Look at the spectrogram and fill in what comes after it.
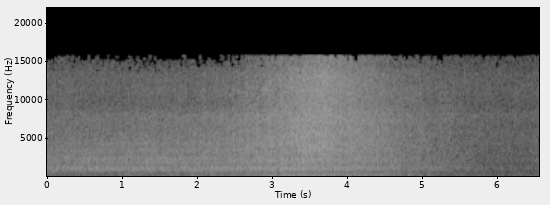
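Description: Road and tyre noise of a car driving at about 30 mph, heard through a dashcam in the cabin. A broad whoosh swells up about three seconds in and fades away again within a couple of seconds.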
